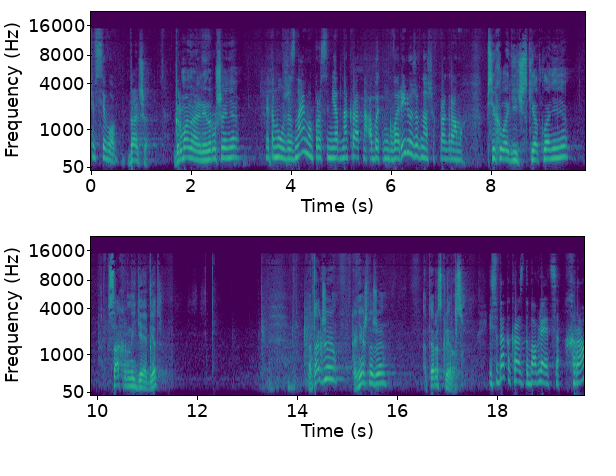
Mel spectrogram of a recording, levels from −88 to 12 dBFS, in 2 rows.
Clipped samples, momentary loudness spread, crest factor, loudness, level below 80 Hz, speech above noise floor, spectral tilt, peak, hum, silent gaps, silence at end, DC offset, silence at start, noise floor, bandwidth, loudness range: under 0.1%; 18 LU; 18 dB; -26 LUFS; -72 dBFS; 39 dB; -3.5 dB/octave; -10 dBFS; none; none; 0 s; under 0.1%; 0 s; -65 dBFS; 15.5 kHz; 6 LU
